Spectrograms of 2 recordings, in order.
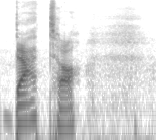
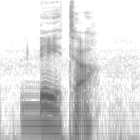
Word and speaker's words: data: some persons pronounce it data and some persons pronounce it data anyway it both both works okay so let's get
